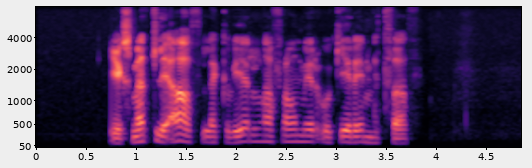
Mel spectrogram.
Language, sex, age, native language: Icelandic, male, 18-19, Icelandic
